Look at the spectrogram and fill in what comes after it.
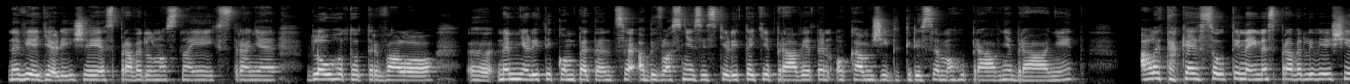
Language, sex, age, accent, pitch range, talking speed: Czech, female, 30-49, native, 195-230 Hz, 140 wpm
